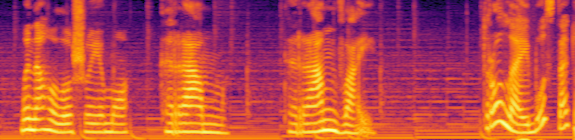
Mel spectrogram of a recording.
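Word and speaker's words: trolejbus: ми наголошуємо трам трамвай тролейбус так і буде тролейбус тролейбус при вимові звертаємо увагу на ле так л польський звук який є завжди м'який тому ми не скажемо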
